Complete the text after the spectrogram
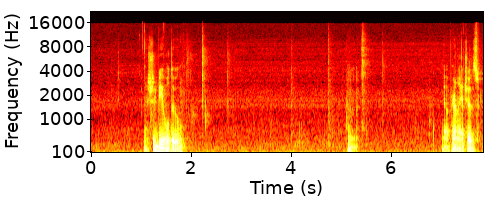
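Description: Small buttons click softly under the thumbs.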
